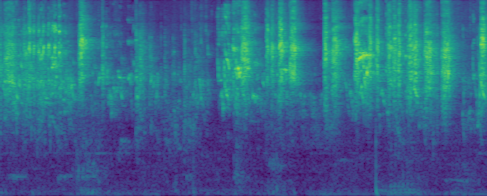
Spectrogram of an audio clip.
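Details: Budgies chirping together in a dense, overlapping chatter of high, scratchy warbles and squawks that swells and fades throughout.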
